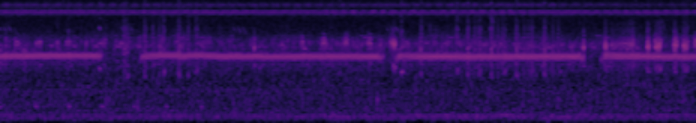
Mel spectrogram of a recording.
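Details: Sunset frog chorus of sustained high-pitched trills, each lasting one to two seconds before a short pause. Steady shrill background tones continue the whole time, with a few faint clicks near the end.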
